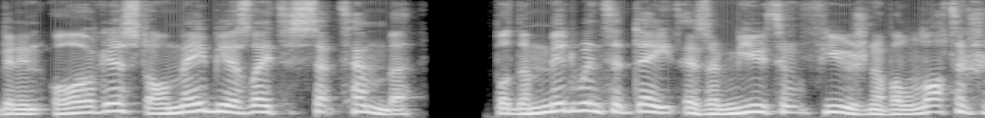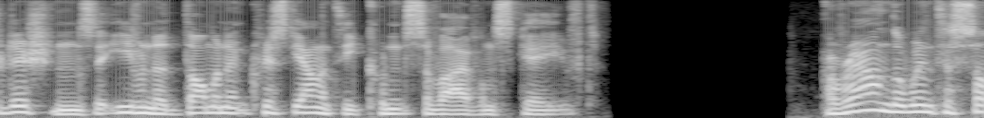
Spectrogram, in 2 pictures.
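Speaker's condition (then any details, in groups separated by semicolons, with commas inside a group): No condition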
